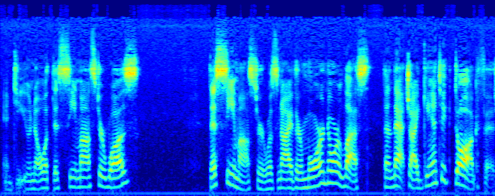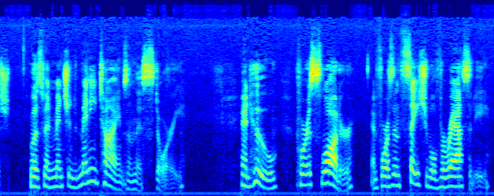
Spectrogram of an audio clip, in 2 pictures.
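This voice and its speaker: A man reading a children's storybook as an audiobook narrator, in a dramatic, deliberate manner. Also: a little high, animated, dry recording.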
